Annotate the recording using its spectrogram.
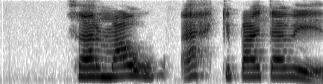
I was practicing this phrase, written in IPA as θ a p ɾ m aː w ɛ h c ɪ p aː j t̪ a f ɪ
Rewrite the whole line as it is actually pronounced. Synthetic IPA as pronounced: θ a ɾ m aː w ɛ h c ɪ p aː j t̪ a v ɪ

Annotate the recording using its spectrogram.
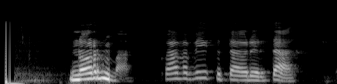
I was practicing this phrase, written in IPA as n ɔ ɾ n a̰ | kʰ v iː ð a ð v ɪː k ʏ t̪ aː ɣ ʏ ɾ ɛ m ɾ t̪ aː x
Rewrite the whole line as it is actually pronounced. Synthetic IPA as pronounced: n ɔ ɾ m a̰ | kʰ v aː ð a v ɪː k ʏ t̪ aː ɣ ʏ ɾ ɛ ɾ t̪ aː x

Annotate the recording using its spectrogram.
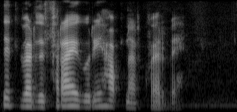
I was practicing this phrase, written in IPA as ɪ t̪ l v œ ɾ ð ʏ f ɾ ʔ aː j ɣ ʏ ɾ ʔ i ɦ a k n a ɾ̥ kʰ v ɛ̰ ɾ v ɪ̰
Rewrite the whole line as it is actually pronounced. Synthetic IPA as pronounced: ɪ t̪ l v ɛ ɾ ð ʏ f ɾ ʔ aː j ɣ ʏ ɾ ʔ i ɦ a p n a ɾ̥ kʰ v ɛ̰ ɾ v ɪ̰

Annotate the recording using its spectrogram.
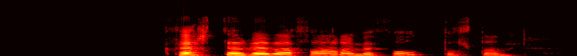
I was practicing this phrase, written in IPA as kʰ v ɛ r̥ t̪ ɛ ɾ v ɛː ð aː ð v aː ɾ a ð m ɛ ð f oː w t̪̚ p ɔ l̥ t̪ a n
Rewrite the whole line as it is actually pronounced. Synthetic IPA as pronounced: kʰ v ɛ r̥ t̪ ɛ ɾ v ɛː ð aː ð f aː ɾ a m ɛ ð f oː w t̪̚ p ɔ l̥ t̪ a n

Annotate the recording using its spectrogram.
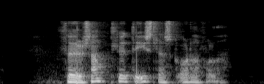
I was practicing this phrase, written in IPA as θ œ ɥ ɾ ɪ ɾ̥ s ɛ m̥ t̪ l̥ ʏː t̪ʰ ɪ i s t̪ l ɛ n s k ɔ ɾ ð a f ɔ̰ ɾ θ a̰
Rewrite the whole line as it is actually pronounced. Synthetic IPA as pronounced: θ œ ɥ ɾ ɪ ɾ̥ s a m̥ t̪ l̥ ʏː t̪ ɪ i s t̪ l ɛ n s k ɔ ɾ ð a f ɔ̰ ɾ ð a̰

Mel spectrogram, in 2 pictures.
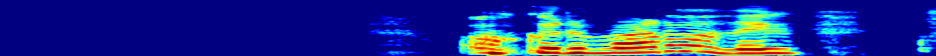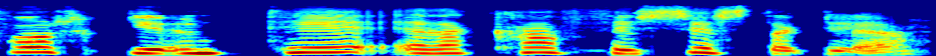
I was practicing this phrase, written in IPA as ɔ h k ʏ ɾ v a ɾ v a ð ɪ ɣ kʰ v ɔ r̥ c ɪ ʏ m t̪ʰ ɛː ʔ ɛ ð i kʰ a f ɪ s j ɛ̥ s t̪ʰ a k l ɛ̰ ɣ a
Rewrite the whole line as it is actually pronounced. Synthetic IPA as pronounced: ɔ h k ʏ ɾ v a ɾ ð a ð ɪ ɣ kʰ v ɔ r̥ c ɪ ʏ m t̪ʰ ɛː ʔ ɛ ð a kʰ a f ɪ s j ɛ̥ s t̪ a k l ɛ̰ ɣ a

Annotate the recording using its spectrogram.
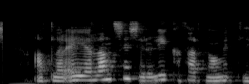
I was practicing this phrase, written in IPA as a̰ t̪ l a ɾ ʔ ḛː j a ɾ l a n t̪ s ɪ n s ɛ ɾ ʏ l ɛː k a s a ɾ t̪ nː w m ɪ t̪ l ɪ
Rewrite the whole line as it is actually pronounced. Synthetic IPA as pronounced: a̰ t̪ l a ɾ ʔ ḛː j a ɾ l a n t̪ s ɪ n s ɛ ɾ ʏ l iː k a θ a ɾ t̪ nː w m ɪ t̪ l ɪ

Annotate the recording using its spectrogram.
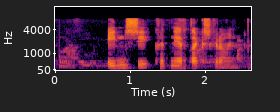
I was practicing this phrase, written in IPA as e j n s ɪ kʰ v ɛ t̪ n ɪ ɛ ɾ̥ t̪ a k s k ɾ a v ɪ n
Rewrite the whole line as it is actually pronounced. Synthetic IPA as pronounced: e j n s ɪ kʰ v ɛ t̪ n ɪ ɛ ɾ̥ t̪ a k s k ɾ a w ɪ n

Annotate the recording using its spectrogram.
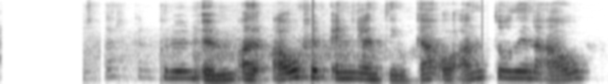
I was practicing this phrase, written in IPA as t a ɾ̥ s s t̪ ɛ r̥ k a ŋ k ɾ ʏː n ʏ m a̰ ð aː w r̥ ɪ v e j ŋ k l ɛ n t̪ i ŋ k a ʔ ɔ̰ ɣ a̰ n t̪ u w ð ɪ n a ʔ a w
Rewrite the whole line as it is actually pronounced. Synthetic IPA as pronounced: t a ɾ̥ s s t̪ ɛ r̥ k a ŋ k ɾ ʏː n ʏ m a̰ ð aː w r̥ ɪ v e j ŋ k l ɛ n t̪ i ŋ k a ʔ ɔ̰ ɣ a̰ n t̪ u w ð ɪ n a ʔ a w

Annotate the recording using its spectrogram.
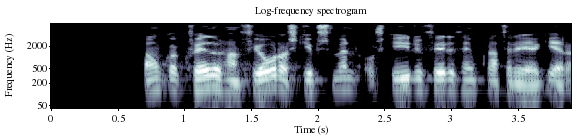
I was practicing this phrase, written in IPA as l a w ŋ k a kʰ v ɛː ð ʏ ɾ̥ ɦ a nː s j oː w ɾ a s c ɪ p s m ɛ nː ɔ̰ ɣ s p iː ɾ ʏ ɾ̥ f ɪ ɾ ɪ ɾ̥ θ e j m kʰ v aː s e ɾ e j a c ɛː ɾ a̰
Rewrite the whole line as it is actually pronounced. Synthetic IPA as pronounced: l a w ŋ k a kʰ v ɛː ð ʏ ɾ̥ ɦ a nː f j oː w ɾ a s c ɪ p s m ɛ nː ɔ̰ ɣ s c iː ɾ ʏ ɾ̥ f ɪ ɾ ɪ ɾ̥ θ e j m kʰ v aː θ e ɾ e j a c ɛː ɾ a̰

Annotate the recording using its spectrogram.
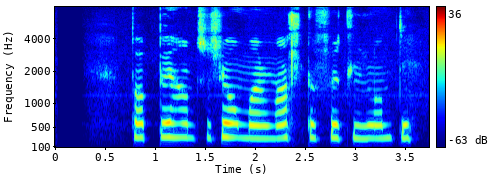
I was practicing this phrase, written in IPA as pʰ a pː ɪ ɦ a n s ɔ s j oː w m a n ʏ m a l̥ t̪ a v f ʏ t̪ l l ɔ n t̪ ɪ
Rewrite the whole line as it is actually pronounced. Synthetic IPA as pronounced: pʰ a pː ɪ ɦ a n s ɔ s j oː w m a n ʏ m a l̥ t̪ a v f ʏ t̪ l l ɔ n t̪ ɪ

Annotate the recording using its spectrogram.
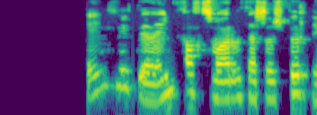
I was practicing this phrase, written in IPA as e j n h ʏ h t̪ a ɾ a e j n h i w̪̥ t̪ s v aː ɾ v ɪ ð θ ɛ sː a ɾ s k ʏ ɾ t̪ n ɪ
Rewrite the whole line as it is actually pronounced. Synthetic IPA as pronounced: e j n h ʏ h t̪ ɛ ɾ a e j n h a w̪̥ t̪ s v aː ɾ v ɪ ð θ ɛ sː a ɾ s p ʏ ɾ t̪ n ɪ

